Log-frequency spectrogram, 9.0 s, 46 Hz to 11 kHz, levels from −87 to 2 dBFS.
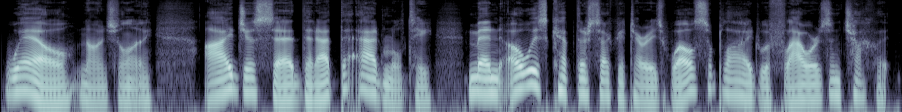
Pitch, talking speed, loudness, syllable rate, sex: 100 Hz, 135 wpm, -21 LUFS, 4.3 syllables/s, male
